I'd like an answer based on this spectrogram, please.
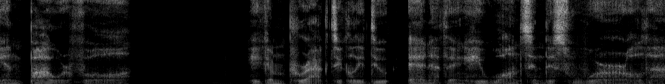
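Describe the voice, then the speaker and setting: Putting on a character voice, a man talks at a fairly slow pace over clear background noise. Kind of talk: ASMR roleplay audio.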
